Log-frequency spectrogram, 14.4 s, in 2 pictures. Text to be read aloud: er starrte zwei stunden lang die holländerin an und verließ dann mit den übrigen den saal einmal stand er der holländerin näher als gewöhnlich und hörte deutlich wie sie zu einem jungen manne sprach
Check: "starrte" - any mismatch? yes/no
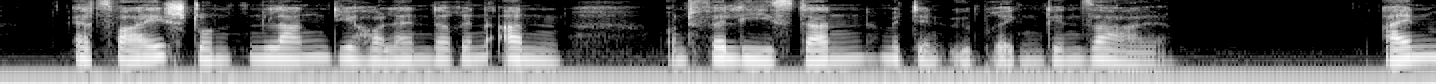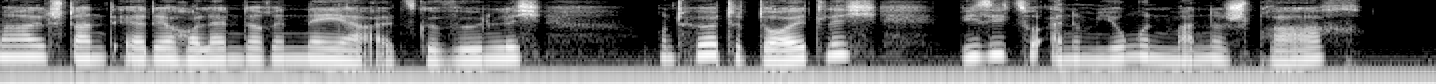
yes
